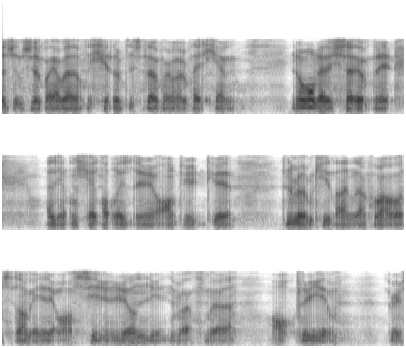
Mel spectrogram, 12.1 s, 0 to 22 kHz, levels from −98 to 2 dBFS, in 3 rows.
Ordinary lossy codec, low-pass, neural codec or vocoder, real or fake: none; 5.4 kHz; autoencoder, 44.1 kHz, a latent of 192 numbers a frame, MeloTTS; fake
